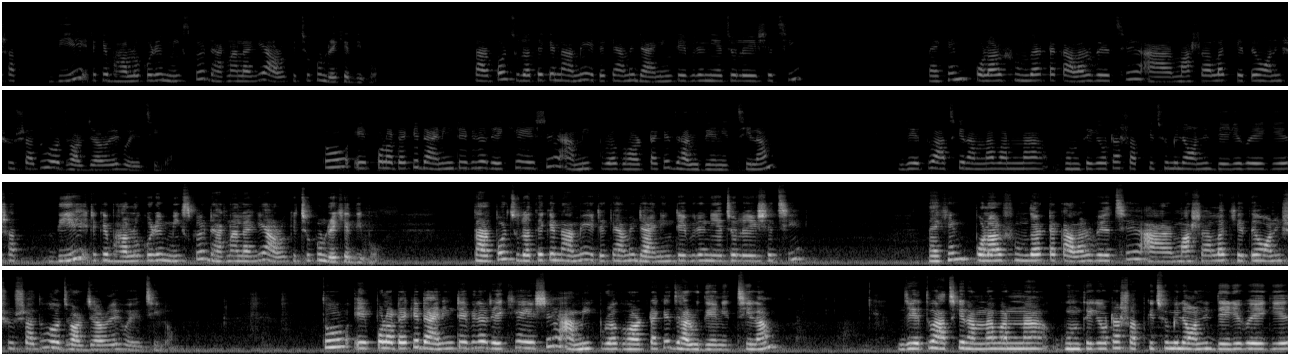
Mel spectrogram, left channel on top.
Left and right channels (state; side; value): quieter; left; 25.7 dB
